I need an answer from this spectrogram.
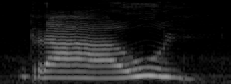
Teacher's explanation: una fuerte con una débil pero la sílaba tónica cae en la débil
